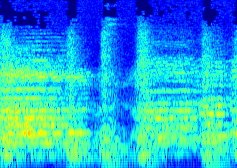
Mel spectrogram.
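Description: Recorded choir singing held, sustained notes, with a short drop in level about a second in before the voices swell again.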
